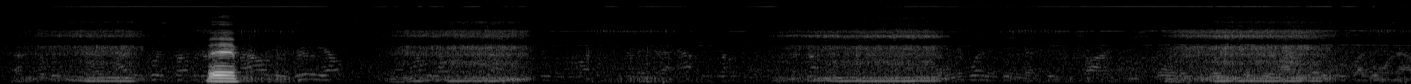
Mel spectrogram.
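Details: Adult woman (wife) snoring during sleep: steady, soft snores, about 17 breaths per minute, with a brief louder snort near the start.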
